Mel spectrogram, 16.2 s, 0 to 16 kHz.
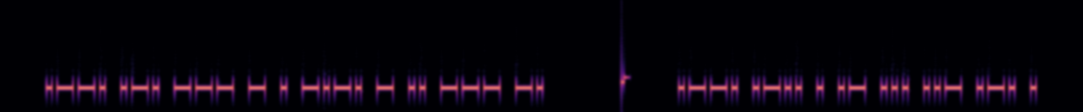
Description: Morse code, heard as a keyed tone, about 15 wpm, 700 Hz. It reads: PROTECTION PLEASURE
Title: Sentences from Top 1600 Words - New Word Drill - 15wpm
